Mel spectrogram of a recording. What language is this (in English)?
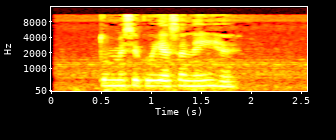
Urdu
